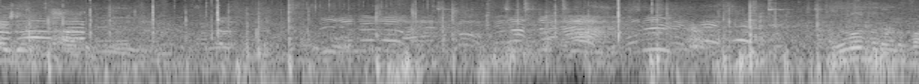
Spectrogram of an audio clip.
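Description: Footballers shouting and calling to each other across an open pitch, with a few sharp knocks of a football being kicked, one about a second and a half in and another about four seconds in.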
